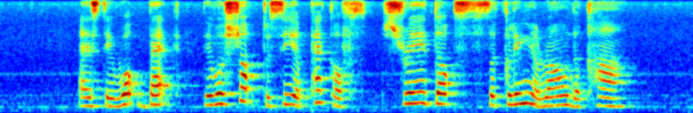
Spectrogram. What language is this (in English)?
English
